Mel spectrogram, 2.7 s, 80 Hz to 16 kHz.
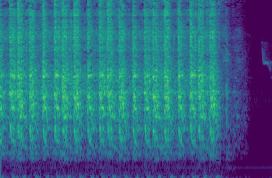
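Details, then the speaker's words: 1987 Yamaha FZR1000 motorcycle, stored 16 years (barn then outdoors), carbs refurbished: starter cranks steadily about eight or nine turns a second for two seconds with easy start sprayed, no catch; fuel delivery suspected, possibly the fuel pump. "It's not happy, is it? Not happy. Well, we've got the four things. Four things? Yeah. Well, I'm assuming we've got fuel. I'm spraying easy start in there."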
